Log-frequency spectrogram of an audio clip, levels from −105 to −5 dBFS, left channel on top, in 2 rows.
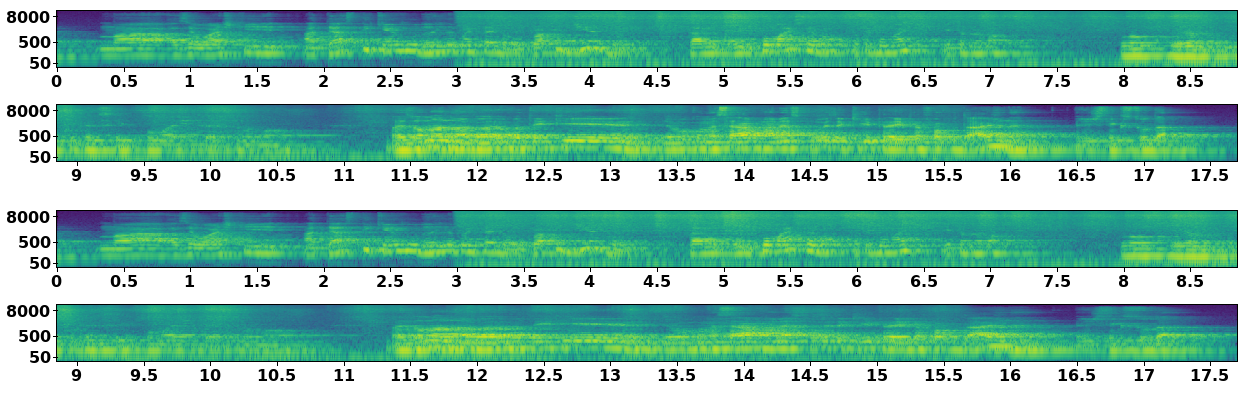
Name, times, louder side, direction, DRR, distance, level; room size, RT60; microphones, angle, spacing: voice 1, 0.3-4.3 4.7-7.2, equal, ahead, 0 dB, 0.4 m, -26 dB
sound 1, 3.0-15.6, right 2 dB, 60° right, 1.8 m, -29 dB
voice 2, 8.0-10.6 11.3-16.2 16.5-17.2, left 2 dB, 60° left, 4 dB, 0.7 m, -22 dB
8.2 x 3.0 x 4.5 m, 1.5 s
head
